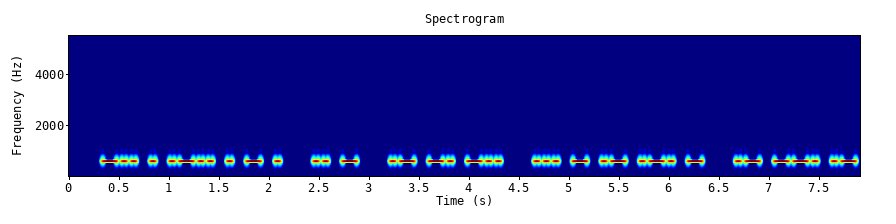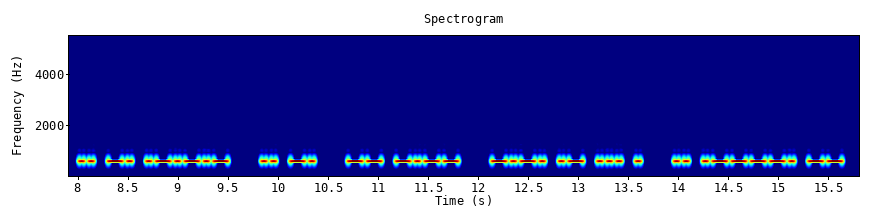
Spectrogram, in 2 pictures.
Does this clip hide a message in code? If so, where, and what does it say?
Yes: Morse code from 0.3 to 15.6 s, heard as a keyed tone, about 25 wpm, 600 Hz. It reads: DELETE IT AND START AGAIN. IN MY CASE I'M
